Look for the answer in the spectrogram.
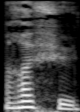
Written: refus

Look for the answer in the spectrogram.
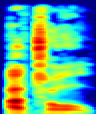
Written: atoll

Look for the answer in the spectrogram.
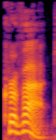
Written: cravat

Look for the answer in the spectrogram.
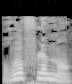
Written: ronflement

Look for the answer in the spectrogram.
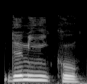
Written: dominical

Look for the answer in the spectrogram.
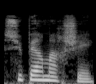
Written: supermarché

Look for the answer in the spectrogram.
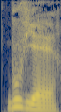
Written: bouvière

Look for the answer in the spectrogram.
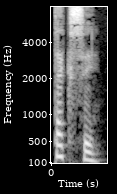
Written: taxer

